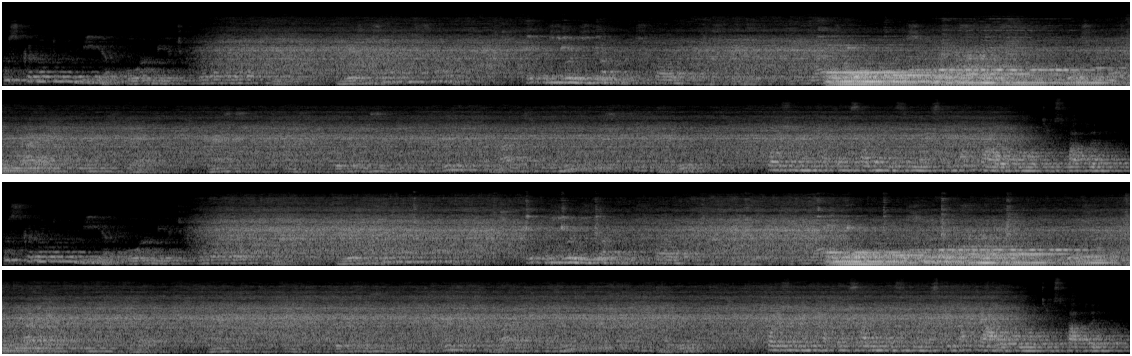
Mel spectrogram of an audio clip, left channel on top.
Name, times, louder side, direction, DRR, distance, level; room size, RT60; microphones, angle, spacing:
voice 1, 0.0-4.6 5.0-10.1 10.5-13.0 13.3-14.3 14.6-18.2, equal, 15° left, -4 dB, 1.9 m, -37 dB
Frying (food), 1.8-21.6, right 3 dB, 85° right, 1.1 m, -32 dB
voice 2, 5.4-6.0 18.9-22.3, equal, 35° right, -2 dB, 1.5 m, -32 dB
sound 1, 8.2-12.1, left 2 dB, 70° left, 0.7 m, -25 dB
10.0 x 9.1 x 4.9 m, 2.3 s
head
